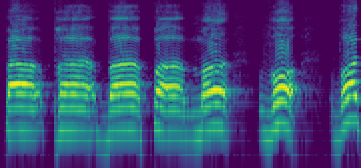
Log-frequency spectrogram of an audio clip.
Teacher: ਹੋਠੀ ਜਾਂ ਦੋ ਹੋਠੀ ਦਾ ਤੁਹਾਨੂੰ ਪਤਾ ਹੀ ਹੈ ਵੀ ਜਿਨ੍ਹਾਂ ਧੁਨੀਆਂ ਦੇ ਜਾਂ ਜਿਨ੍ਹਾਂ ਅੱਖਰਾਂ ਦੇ ਉਚਾਰਨ ਸਮੇਂ ਸਾਡੇ ਦੋਨੋਂ ਜਿਹੜੇ ਬੁੱਲ ਨੇ, ਹੋਠ ਨੇ, ਲਿਪ ਨੇ, ਜਿਹੜੇ ਸਾਡੇ ਦੋਨੋਂ ਲਿਪਸ ਇਹ ਆਪਸ ਦੇ ਵਿੱਚ ਟੱਚ ਕਰਦੇ ਨੇ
